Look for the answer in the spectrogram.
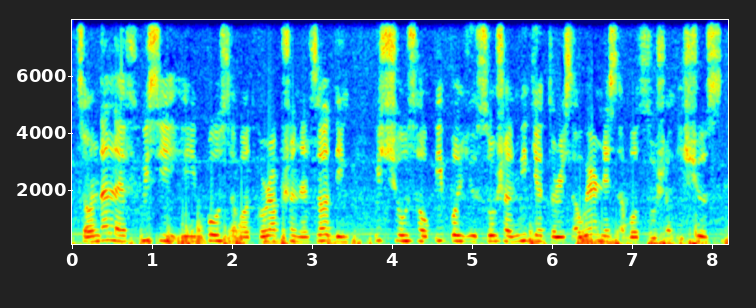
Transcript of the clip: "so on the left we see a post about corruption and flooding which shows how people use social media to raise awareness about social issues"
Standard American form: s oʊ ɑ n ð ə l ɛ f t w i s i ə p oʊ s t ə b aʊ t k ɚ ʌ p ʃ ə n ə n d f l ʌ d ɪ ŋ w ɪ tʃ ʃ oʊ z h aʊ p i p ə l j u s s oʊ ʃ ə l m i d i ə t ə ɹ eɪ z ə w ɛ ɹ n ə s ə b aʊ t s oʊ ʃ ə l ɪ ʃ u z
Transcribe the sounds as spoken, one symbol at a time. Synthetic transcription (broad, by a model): s oʊ ɑ n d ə l ɛ f t w i s i ə p oʊ s t ə b aʊ t k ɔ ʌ p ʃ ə n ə n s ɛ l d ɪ ŋ w ɪ tʃ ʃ oʊ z h aʊ p i p ə l j u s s oʊ ʃ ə l m i d i ə t ə ɹ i s ə w ɛ ɹ n ə s ə b aʊ t s oʊ ʃ ə l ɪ ʃ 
